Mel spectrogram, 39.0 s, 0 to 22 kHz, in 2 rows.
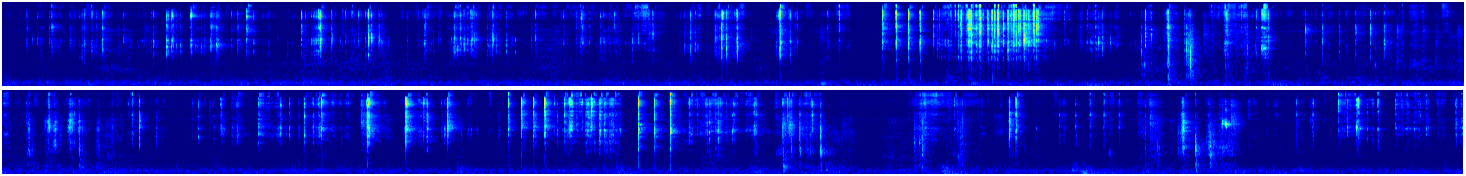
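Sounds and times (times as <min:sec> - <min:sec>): plastic pieces clicking and tapping: 0:00.3 - 0:18.8, 0:19.8 - 0:30.5.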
